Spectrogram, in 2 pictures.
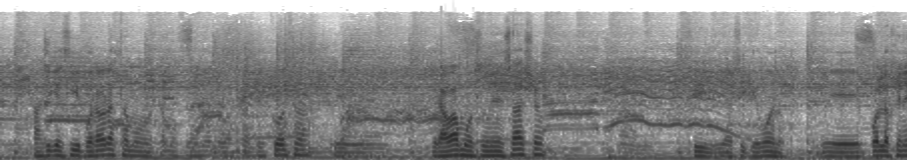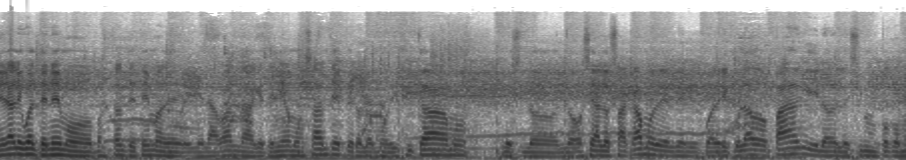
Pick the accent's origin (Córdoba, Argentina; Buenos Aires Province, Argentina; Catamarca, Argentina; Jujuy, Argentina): Buenos Aires Province, Argentina; Somos de Zona Sur, residente en Bernal.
